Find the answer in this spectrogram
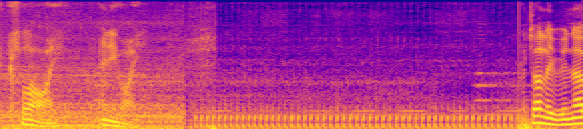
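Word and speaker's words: Cley: car or a van I don't think it's pronounced clay I'm sure it's cly anyway I don't even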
